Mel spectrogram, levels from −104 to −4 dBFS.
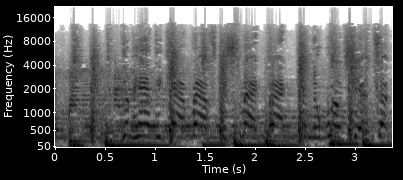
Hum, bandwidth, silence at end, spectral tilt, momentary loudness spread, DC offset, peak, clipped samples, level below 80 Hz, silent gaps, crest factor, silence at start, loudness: none; 13 kHz; 0 s; -5 dB/octave; 3 LU; under 0.1%; 0 dBFS; 1%; -14 dBFS; none; 8 dB; 0 s; -10 LUFS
